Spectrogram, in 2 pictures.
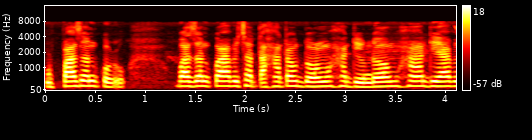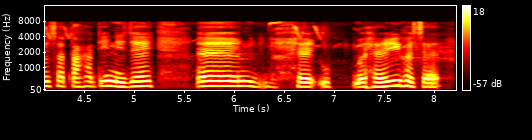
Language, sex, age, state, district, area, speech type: Assamese, female, 60+, Assam, Dibrugarh, rural, spontaneous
